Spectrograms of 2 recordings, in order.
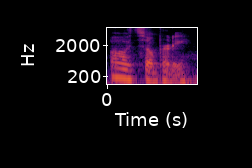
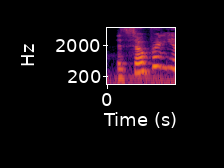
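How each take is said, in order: First: Said in the usual way. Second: Much higher and louder, gushing; squealing with delight at the result; excited squeal. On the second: Real, not acted. Vlogger gushing to viewers about her eye look, excited squeal.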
